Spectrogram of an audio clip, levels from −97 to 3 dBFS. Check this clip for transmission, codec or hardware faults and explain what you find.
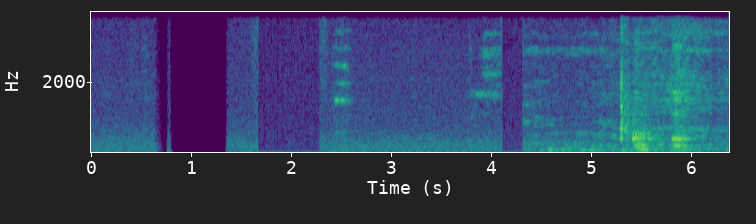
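There are three kinds of fault in here, all in the first half and again around four seconds, heard over a narrowband call path with nothing above 4 kHz, which fits G.711 A-law at 64 kbps.

Burst of packet loss, 0.65 to 0.80 s: a short run of audio never arrived, about 120 ms of it. The receiver stretches the last bit of sound to cover the hole, so you hear it smeared and fading out instead of a clean gap.

Long network dropout, 0.80 to 1.39 s: straight after that, the stream goes quiet for roughly 0.57 s. The concealment fades out fast and leaves near silence. The likely cause is the network stalling entirely, and the sound picks back up with that stretch simply missing.

Wireless microphone squelch dropout, 1.50 to 2.48 s and 4.07 to 4.35 s: the radio link weakens, hiss swells, and the receiver's squelch mutes the output for about 0.62 s and then 0.21 s. 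The sound comes back in afterwards.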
